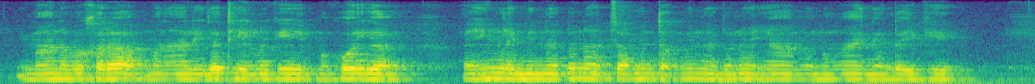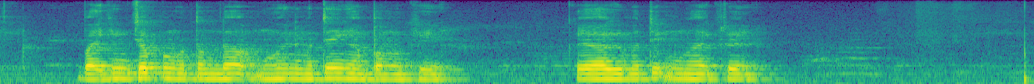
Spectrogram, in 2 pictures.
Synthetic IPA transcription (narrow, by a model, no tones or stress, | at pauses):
imanɐbɐkʰɐɾamɐnalidɐtʰeŋnɐkʰimɐkʰojɡɐ | ɐjɦiŋlɐjminːɐdunɐt͡ʃamintʰɐk̚minːɐdunɐjamnɐnuŋajnɐlɐjkʰi | bajkiŋt͡ʃɐpːɐmɐtɐmdɐmuɦojnɐmɐteŋjampaŋnɐkʰi | kɐjaɡimɐtik̚nuŋajkʰɾej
